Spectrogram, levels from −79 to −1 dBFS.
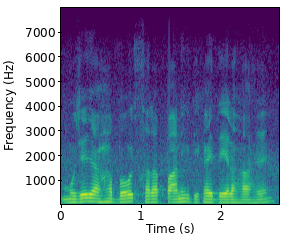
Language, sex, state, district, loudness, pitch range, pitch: Hindi, male, Arunachal Pradesh, Papum Pare, -16 LUFS, 115-135 Hz, 125 Hz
